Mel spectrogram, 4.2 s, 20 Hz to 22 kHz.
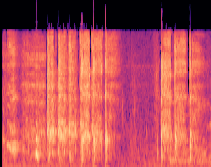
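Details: A 6-month-old girl gives two runs of short, harsh coughs, about nine in all, with a brief pause between the runs: infant cough.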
